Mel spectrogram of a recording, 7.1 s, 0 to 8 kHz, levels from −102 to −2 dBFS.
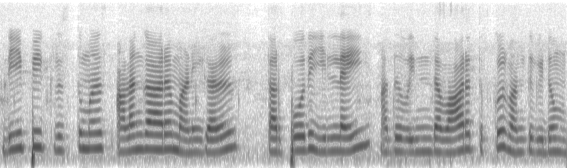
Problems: low volume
